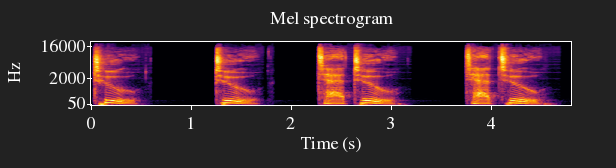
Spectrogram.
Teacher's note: that's why tattoo has two aspirated T's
